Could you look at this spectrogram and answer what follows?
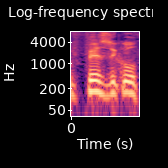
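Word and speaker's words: Fyzical: You want a new physical therapy experience? You want a treatment plan centered on you? Monroeville Physical, spelled F Y Z I C A L, is spelled different, you know, cuz they are different.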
